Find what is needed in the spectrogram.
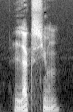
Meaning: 1. action, act, deed 2. campaign 3. stock, share 4. a special offer
- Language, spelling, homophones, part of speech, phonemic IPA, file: French, action, axion, noun, /ak.sjɔ̃/, Fr-action.ogg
